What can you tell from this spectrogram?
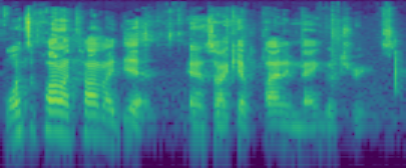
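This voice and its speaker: A home fruit grower from Hawaii chats in a casual interview recorded outdoors in his yard, with background noise audible. His mid-range voice is expressive, and his speech is halting and relaxed, full of repeated words and pauses filled with "um."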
